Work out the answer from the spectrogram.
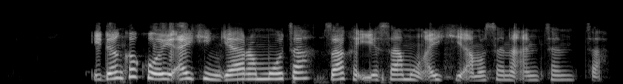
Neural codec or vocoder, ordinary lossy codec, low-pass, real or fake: none; Opus, 32 kbps; 7.2 kHz; real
